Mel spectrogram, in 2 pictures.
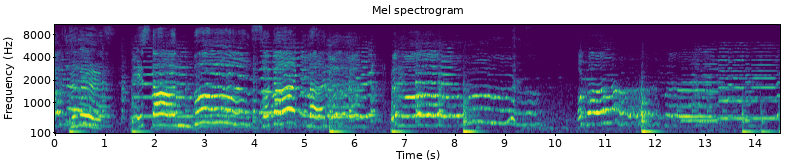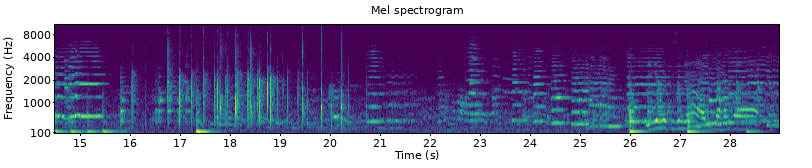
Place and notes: Taksim, singing the songs
Winter is coming in in Istanbul and Taksims famousroof top terrace are not as crowded anymore. Thus we get the chance to actually listen to the songs of the musicians still wandering from bar to bar. Whoever is inebriate and excitable enough stands up and accompanies the singing. Maybe also those, that don understand a word, the foreigner, yabanci.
